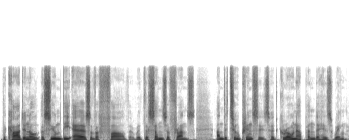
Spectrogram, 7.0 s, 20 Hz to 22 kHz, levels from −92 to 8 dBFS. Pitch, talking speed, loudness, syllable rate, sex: 140 Hz, 195 wpm, -18 LUFS, 4.8 syllables/s, male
